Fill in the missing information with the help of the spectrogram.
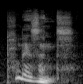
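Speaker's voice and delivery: put-on high, creepy old man; a hint of a sinister old stranger. Dodman voiced by narrator.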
